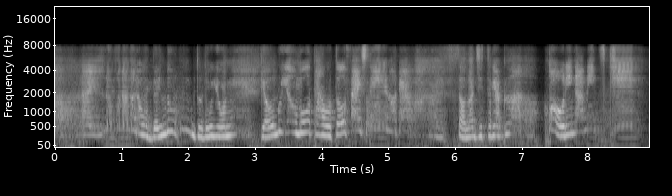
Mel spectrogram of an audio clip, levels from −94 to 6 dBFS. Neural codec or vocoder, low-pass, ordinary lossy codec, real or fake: codec, 16 kHz, about 1 kbps, DyCAST, with the encoder's durations; none; none; fake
